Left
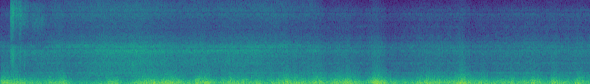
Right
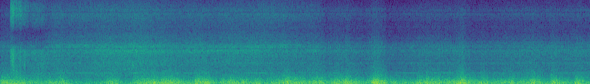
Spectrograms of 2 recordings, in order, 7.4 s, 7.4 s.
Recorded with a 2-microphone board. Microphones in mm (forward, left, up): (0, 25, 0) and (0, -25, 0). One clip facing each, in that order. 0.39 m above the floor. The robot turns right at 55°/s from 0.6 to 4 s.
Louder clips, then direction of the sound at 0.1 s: Even; 25° right (ahead or behind).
